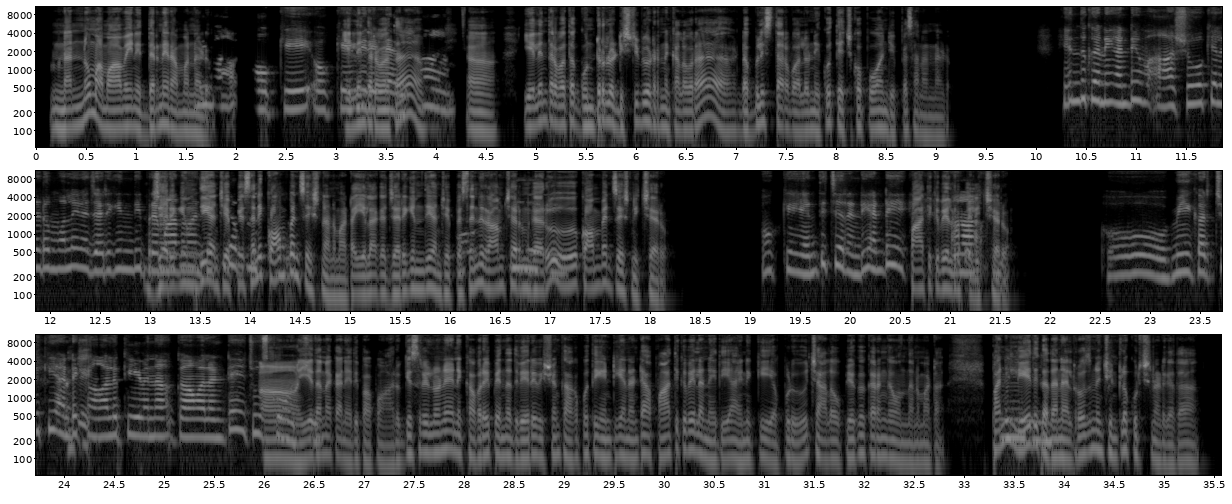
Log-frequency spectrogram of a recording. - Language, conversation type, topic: Telugu, podcast, ప్రత్యక్ష కార్యక్రమానికి వెళ్లేందుకు మీరు చేసిన ప్రయాణం గురించి ఒక కథ చెప్పగలరా?
- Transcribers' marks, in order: tapping; in English: "డిస్ట్రిబ్యూటర్‌ని"; other background noise; in English: "కాంపెన్సేషన్"; in English: "కాంపెన్సేషన్"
